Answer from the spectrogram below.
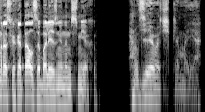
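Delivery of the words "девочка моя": slow, soft wheeze of a wounded man; wheezed, dying. A narrator's reading. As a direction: wheeze it out quietly and slowly. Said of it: "прохрипел он". (медленный тихий предсмертный хрип)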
